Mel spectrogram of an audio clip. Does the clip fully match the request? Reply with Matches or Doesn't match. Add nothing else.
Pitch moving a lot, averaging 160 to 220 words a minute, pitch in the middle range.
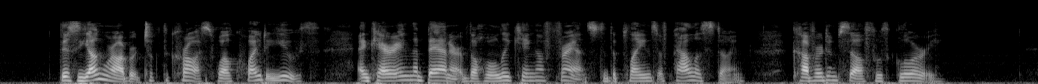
Doesn't match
